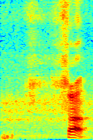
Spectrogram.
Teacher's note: जब जिह्वा को मूर्धा से स्पर्श करा करके, यानी दांत और तालु के बीच का भाग स, तो वह निकलेगा मूर्धन स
